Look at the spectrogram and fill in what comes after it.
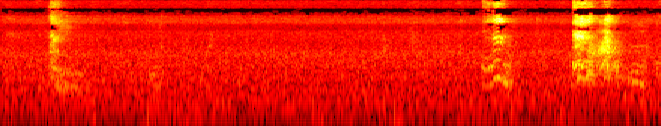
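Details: Bulldog puppy arguing, giving short harmonic yelps and grumbles near the start and again in a louder pair toward the end, with quiet low murmuring between bursts.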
